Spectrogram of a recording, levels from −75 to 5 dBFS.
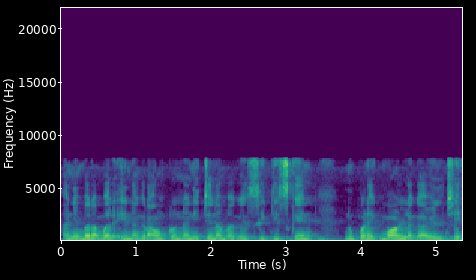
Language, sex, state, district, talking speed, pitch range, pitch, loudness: Gujarati, male, Gujarat, Valsad, 170 wpm, 100-110 Hz, 105 Hz, -19 LUFS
